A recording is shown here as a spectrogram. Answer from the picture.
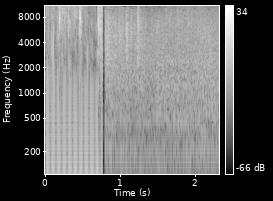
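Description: A loud, held electronic bass note that cuts off abruptly a little under a second in. A much quieter, even noise with a few faint clicks follows.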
